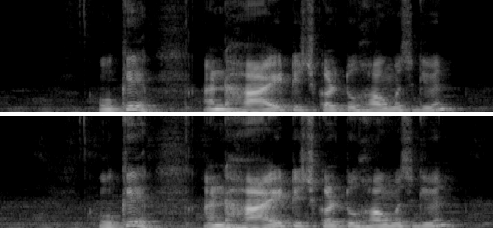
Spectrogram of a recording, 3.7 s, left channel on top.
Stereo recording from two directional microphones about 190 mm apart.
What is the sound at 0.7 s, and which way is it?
Speech, 40° left (ahead or behind).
